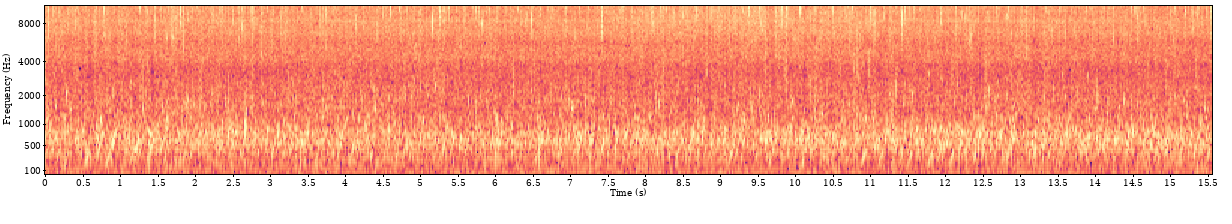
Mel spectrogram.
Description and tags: [remix] Hot Tub Loop
A loopable hot tub sound effect in stereo.
Remixed from:
jacuzzi, water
